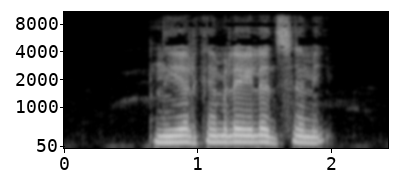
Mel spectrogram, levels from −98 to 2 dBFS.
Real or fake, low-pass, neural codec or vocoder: real; 9.9 kHz; none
